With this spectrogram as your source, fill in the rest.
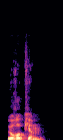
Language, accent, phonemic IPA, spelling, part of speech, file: French, France, /ø.ʁɔ.pjɔm/, europium, noun, LL-Q150 (fra)-europium.wav
- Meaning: europium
